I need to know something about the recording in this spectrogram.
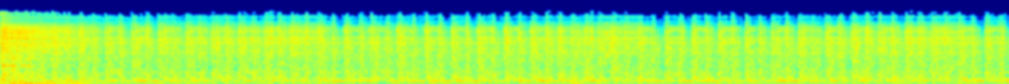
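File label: music, no drums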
